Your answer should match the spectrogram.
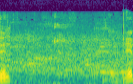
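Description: Faint basketball arena background of a game broadcast: low crowd noise between two stretches of commentary, which stops just after the start and resumes near the end.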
